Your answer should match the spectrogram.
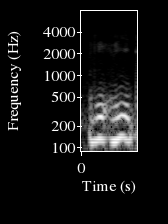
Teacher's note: आपके मुख की गुहा में आपका जो जीभ है वो हल्का सा कर्व लेकर ऊपर को टच कर रहा है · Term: मूर्धा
